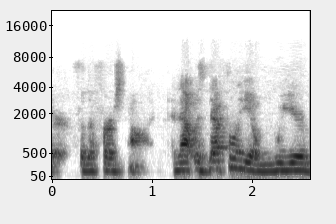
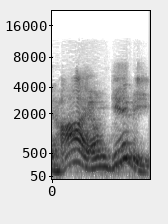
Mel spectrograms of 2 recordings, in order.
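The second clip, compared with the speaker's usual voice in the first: ridiculous, drawn-out Texas drawl, loud and high; 6 semitones higher, 5 dB louder than usual. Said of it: "with this ridiculous, you know, Texas drawl of his".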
